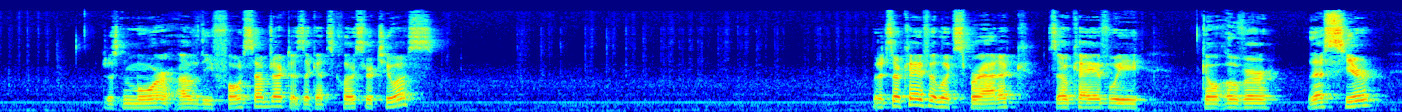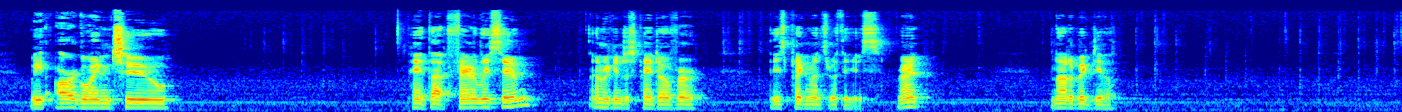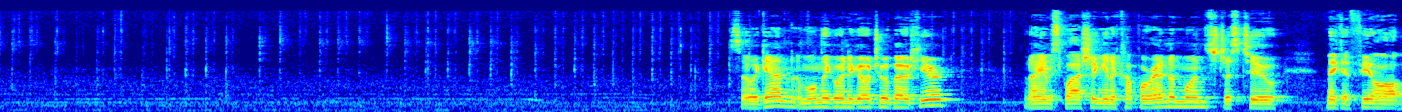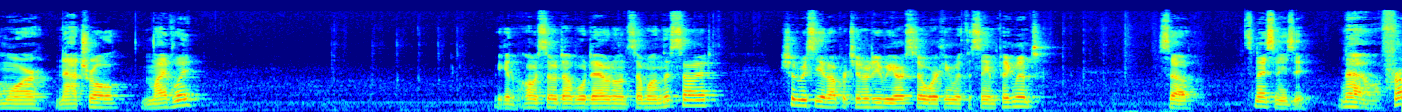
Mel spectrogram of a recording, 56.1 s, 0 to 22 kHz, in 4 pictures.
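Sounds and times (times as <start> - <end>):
low electrical hum: 0.0 - 56.0
paintbrush tapping on canvas: 16.5 - 18.0, 24.4 - 36.0, 37.4 - 38.3, 45.3 - 46.8, 51.8 - 53.7.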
